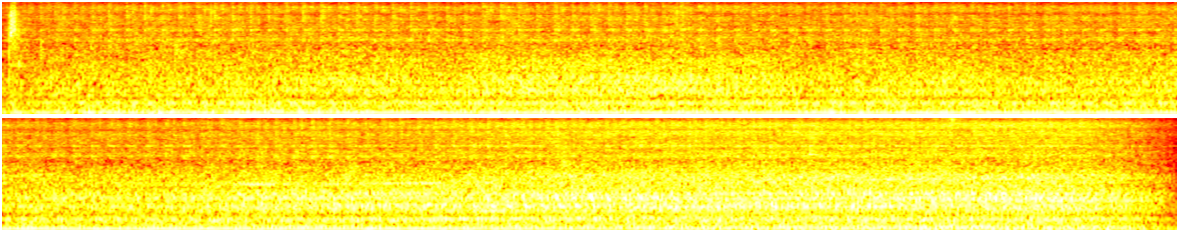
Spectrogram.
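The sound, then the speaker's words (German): A heavy truck engine drones loudly as the driver revs fully through the gears to keep up with traffic, a deep steady rumble that holds for the whole stretch with only slight shifts in pitch, no voices. “beim LKW liegt die Ursache in der starken Motorleistung des Wagens und in der Tatsache, dass ein Lkw-Fahrer, um mit dem Verkehr mitzukommen, immer die Gänge voll austritt.”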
